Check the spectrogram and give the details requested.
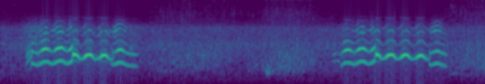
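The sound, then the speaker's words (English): A loon's tremolo call played back on a phone: two bursts of rapid, quavering, laugh-like notes, each bout about a second long with a steady warbling pulse, separated by a short quiet gap, with no voices. “This one is the so-called trello sound.”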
